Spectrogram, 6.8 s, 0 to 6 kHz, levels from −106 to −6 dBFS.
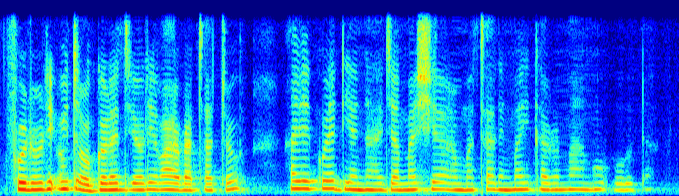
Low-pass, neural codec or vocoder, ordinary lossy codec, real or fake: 5.4 kHz; codec, 16 kHz, 0.8 kbps, ZipCodec; none; fake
